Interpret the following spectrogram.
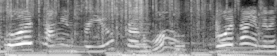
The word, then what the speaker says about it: buah tangan: Boa tangan, let me say it right. Boa tangan, betul.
